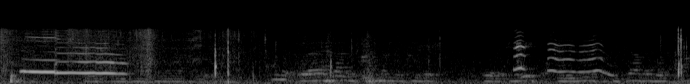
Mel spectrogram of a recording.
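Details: Domestic cat playing with a trash bag, opening with a falling meow, then soft rustling and low voices, and later a short wavering meow near the end.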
